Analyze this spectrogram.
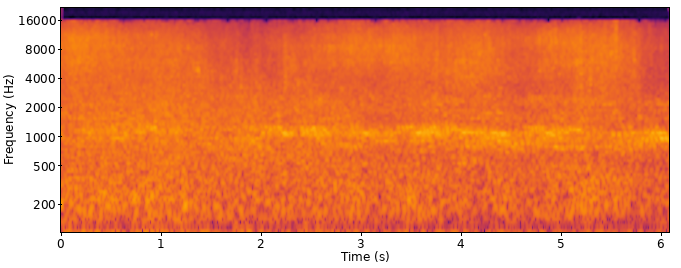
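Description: A flock of large migrating birds calling in flight overhead: many overlapping calls blend into a continuous chorus over a steady rushing noise.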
